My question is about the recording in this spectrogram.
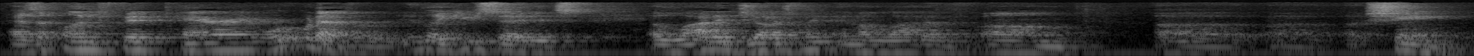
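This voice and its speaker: A man's voice: medium pitch, measured pace. A man hosting an interview, chatty and affirming, often agreeing with his guest. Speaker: host. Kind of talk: casual interview. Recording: echoey room, distant mic.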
